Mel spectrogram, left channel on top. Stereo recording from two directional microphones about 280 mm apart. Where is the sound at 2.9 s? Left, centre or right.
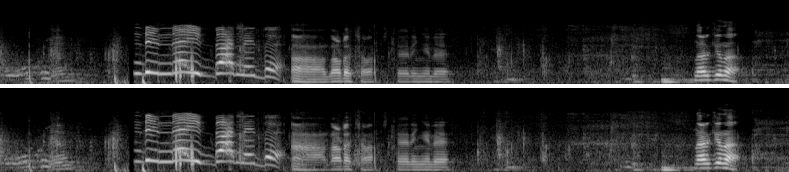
Left.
